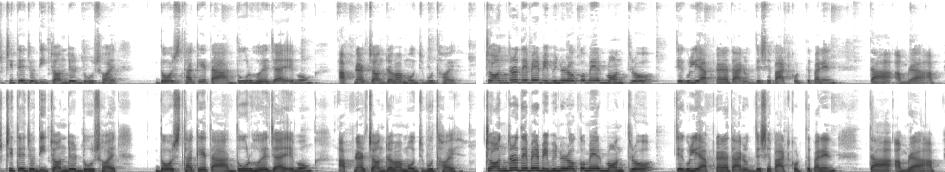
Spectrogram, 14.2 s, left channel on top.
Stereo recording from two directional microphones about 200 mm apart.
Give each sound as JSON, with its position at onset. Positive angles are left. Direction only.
{"t": 0.0, "sound": "speech", "side_deg": -40}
